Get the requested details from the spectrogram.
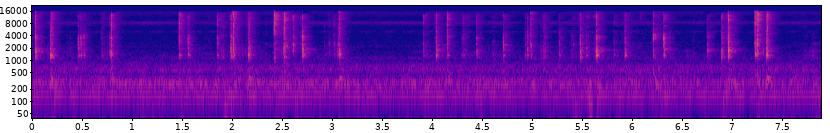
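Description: Fingertips of both hands type on a full-size black Nubwo Illution NK-70 mechanical keyboard with Outemu red switches, round plastic typewriter-style keycaps and blue backlight, resting on a white desk. Rapid, uneven keystrokes produce short, bright plastic clacks with very little ring, heard over a steady low hum.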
